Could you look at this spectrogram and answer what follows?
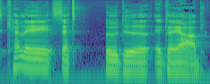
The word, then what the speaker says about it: Quelle est cette odeur agréable: So the original is Quelle est cette odeur agréable? – Okay. Beautifully pronounced.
